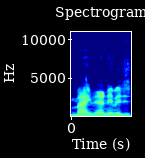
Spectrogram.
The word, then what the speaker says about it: magnanimity: the United States a year ago speaking of magnanimity two hours and someone came to me hey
